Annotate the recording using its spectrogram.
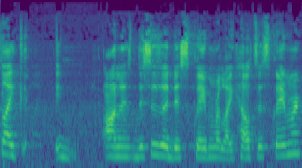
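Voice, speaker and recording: Amid noticeable background noise, a woman with a fairly high pitch speaks in an animated tone. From US South, Mobile, Alabama. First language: Spanish. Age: 20s. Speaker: entrepreneur, nail artist. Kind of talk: interview.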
